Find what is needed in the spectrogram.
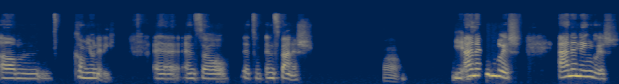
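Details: Ischemic stroke five years earlier in an adult man, with resulting aphasia; halting speech with frequent pauses and fillers; aphasia after stroke.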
